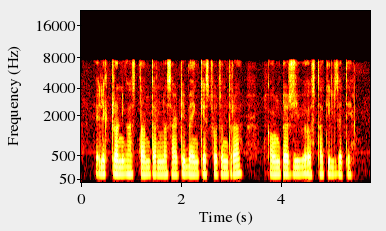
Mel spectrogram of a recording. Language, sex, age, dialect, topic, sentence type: Marathi, male, 18-24, Standard Marathi, banking, statement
